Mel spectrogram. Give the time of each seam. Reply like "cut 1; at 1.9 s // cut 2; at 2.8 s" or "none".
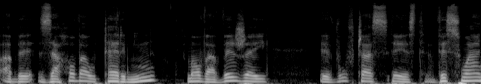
cut 1; at 1.9 s // cut 2; at 3.9 s

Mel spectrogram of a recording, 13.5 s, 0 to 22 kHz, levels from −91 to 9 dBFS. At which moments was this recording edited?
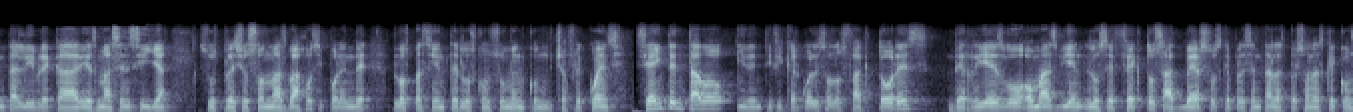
none

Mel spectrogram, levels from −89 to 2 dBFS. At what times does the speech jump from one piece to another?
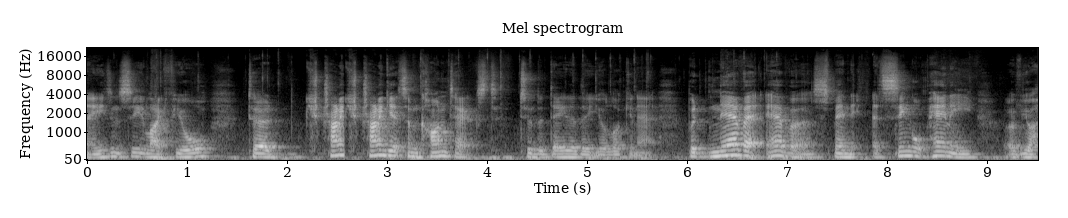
cut 1; at 2.6 s // cut 2; at 6.8 s

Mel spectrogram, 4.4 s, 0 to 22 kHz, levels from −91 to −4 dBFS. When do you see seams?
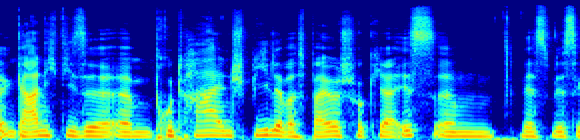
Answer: none

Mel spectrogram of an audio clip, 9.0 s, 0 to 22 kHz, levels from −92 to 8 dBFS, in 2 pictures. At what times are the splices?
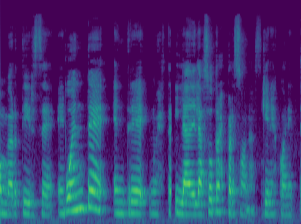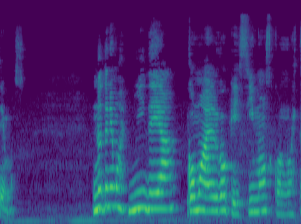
cut 1; at 1.0 s // cut 2; at 2.6 s // cut 3; at 3.9 s // cut 4; at 7.3 s

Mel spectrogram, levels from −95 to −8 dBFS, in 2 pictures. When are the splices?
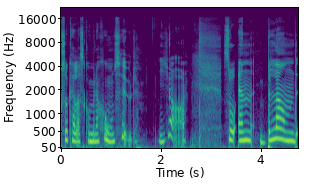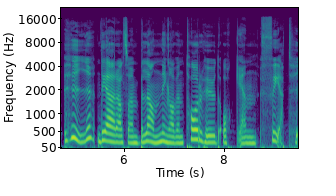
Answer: cut 1; at 3.2 s

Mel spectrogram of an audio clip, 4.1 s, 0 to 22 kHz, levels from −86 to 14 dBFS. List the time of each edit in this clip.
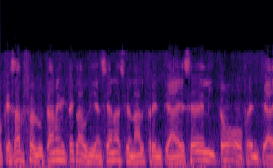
cut 1; at 1.1 s

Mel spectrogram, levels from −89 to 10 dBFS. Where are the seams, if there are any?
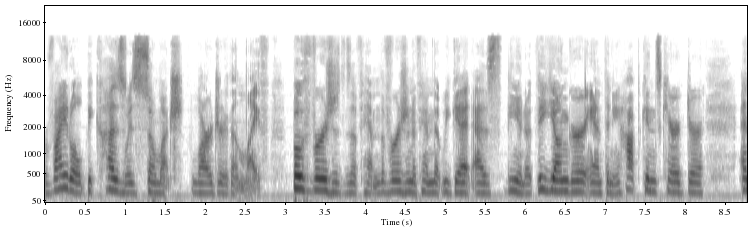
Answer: cut 1; at 1.0 s // cut 2; at 6.1 s

